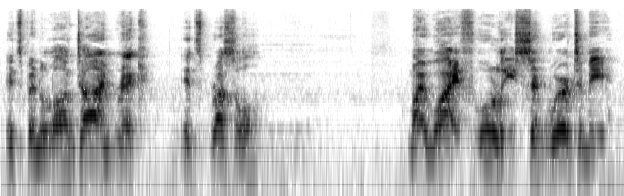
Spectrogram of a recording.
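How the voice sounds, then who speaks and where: A man playing a solemn middle-aged swordsman, earnest and measured. His voice sits lower than the performer's usual pitch. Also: sing-song, fairly bright tone, exaggerated voice.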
